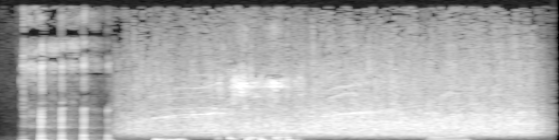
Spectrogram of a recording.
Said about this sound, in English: I'm playing a clapping effect.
